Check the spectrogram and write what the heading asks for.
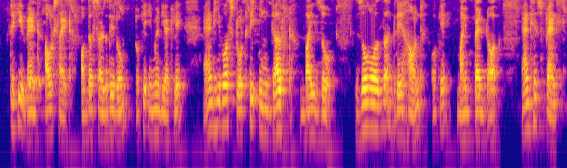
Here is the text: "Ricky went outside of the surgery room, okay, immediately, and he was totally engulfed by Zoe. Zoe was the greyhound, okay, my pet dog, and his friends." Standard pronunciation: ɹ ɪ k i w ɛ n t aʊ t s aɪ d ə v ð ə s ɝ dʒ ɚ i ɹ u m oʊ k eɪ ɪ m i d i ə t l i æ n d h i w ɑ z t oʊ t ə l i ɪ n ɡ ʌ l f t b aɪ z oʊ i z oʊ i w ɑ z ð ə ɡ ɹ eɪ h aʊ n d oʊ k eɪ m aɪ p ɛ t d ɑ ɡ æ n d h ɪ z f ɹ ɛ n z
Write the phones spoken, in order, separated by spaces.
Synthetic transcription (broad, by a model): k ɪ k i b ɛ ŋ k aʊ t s aɪ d ə v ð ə s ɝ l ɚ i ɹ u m oʊ k eɪ ɪ m i d i ə t l i æ n d h i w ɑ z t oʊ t l i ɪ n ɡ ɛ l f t b aɪ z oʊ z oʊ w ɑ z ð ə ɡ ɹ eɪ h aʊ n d oʊ k eɪ m aɪ b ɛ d d ɑ ɡ æ n d h ɪ z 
